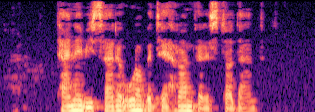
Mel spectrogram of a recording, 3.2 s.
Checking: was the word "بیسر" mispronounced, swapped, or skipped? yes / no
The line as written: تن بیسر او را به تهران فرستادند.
no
